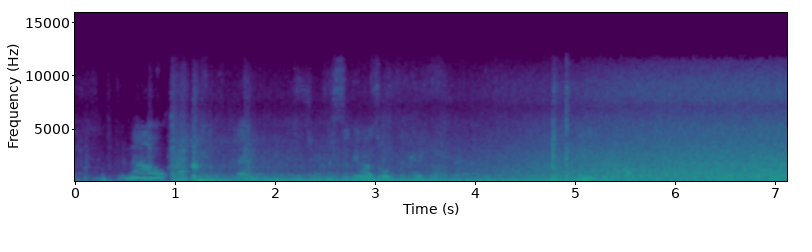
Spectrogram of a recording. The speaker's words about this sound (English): Now we've moved on just a couple of miles, and we're standing beside a river, a fast-moving river that is pouring garbage, effluent, sewage into the body of the Yamuna itself, inside New Delhi.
